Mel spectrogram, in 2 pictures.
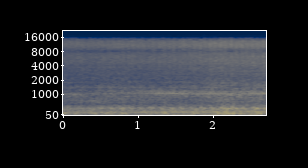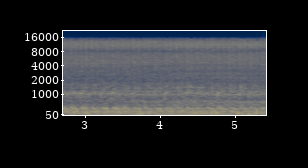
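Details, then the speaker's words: Subaru SVX idling after a new ECU fixed its no-start, with a suspect vacuum leak at an injector connection: even idle with a faint quick puffing tick, three to four per second, on the exhaust note; small exhaust leak. "Put the new ECU in. Fired right up. A little bit of an exhaust leak."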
